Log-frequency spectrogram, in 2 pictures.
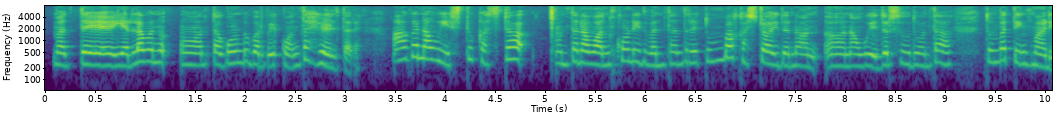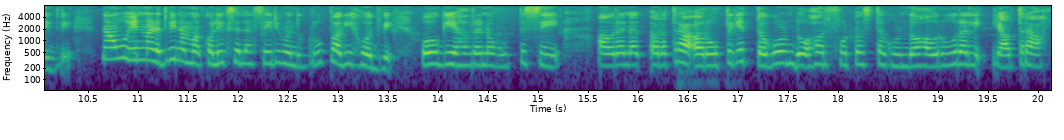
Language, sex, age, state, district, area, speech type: Kannada, female, 18-30, Karnataka, Kolar, rural, spontaneous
